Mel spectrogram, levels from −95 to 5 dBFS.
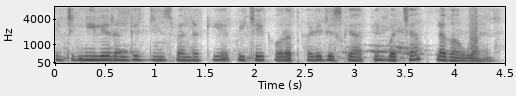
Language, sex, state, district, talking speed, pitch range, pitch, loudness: Hindi, female, Jharkhand, Sahebganj, 255 wpm, 180-200 Hz, 190 Hz, -29 LUFS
